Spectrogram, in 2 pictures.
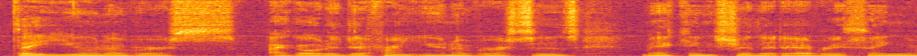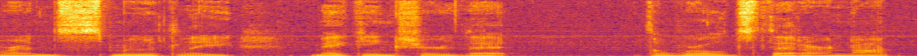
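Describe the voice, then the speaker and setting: Deep, slow-talking man at role-play. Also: little pitch movement, darkish tone, a little hiss or hum, low-quality recording. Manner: halting, restarts sentences. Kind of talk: casual role-play narration.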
